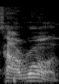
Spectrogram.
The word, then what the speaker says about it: Tyron: My bad, Tyron. Tyron is how you say his name.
